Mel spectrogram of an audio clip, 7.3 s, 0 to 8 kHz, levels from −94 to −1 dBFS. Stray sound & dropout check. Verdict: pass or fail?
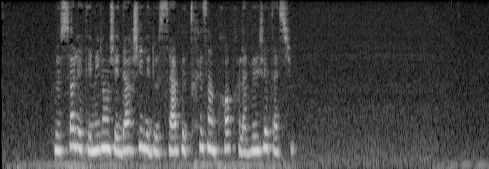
pass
